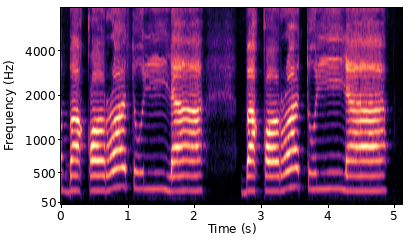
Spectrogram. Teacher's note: ये लाम बारीक पढ़ेंगे, देखिएगा मिलाते मिलाते आप कहीं इसको मोटा ना पड़ जाए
